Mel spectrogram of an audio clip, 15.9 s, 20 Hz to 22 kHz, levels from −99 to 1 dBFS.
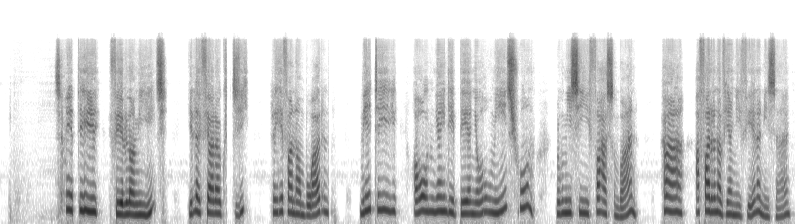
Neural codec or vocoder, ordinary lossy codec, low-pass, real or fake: codec, 16 kHz in and 24 kHz out, 0.6 kbps, FocalCodec, streaming, 2048 codes; Opus, 64 kbps; 10.8 kHz; fake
